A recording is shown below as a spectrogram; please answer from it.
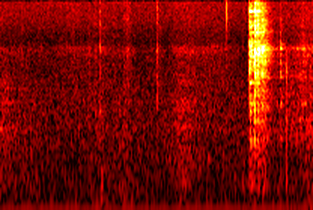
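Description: Quiet handling of crochet work: a few faint light clicks of a metal crochet hook and yarn, then a brief hiss near the end.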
